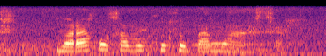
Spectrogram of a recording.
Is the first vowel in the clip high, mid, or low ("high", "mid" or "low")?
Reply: high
